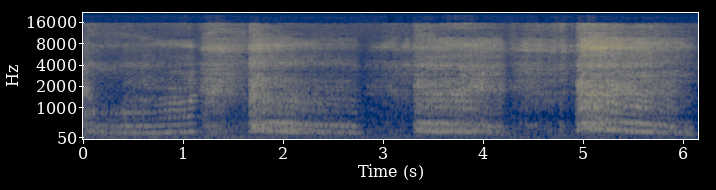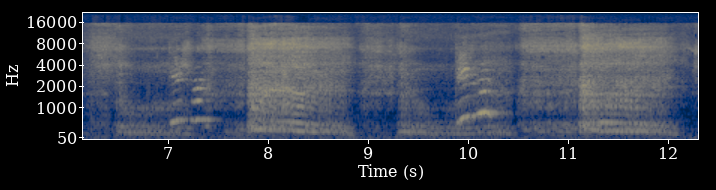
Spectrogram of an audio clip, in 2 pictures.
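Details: A poodle gives drawn-out, whiny, speech-like yowls in a series of bursts, "talking" as it calls "Yaya", its nanny, for help.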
